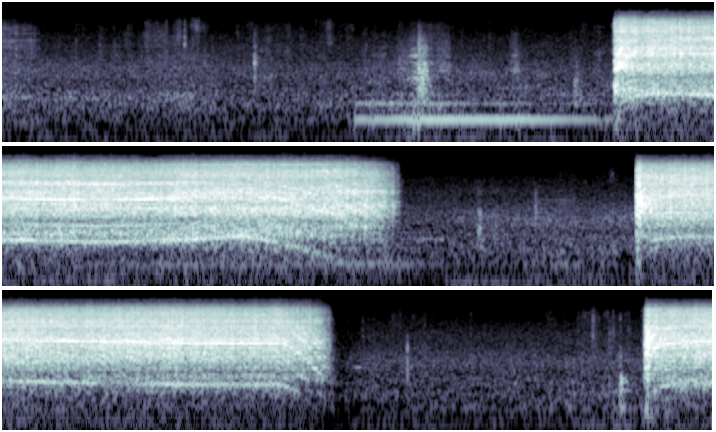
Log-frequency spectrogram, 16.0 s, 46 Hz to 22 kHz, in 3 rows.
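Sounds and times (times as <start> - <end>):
electric drill boring into wood: 4.6 - 8.4, 10.1 - 13.2, 15.5 - 16.0.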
